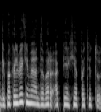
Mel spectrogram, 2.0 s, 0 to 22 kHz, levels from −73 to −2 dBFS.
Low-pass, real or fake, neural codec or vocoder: 14.4 kHz; real; none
